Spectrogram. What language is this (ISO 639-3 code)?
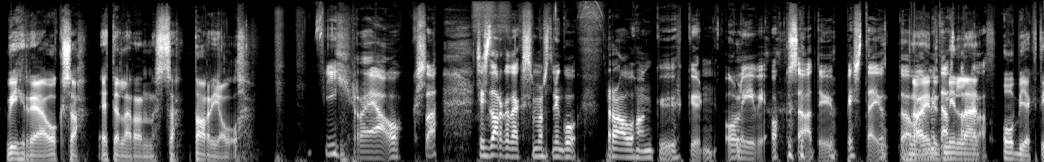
fin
